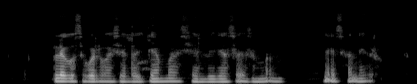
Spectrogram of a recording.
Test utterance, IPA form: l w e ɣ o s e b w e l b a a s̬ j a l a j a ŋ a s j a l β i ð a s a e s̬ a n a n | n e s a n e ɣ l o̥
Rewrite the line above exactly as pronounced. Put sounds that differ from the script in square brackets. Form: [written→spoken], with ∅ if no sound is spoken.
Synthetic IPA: l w e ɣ o s e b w e l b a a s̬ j a l a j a [ŋ→m] a s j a l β i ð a s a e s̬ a [n→m] a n | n e s a n e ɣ [l→ɾ] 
